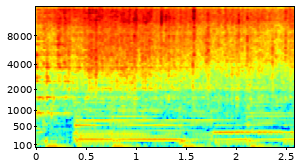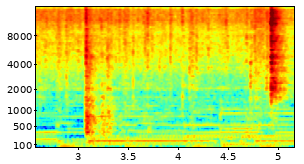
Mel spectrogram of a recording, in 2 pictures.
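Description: Grated coconut and green gram fry in a pan for sukhiyan while being stirred, making a steady sizzle with sharp stirring scrapes near the middle and end over a constant tonal background.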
